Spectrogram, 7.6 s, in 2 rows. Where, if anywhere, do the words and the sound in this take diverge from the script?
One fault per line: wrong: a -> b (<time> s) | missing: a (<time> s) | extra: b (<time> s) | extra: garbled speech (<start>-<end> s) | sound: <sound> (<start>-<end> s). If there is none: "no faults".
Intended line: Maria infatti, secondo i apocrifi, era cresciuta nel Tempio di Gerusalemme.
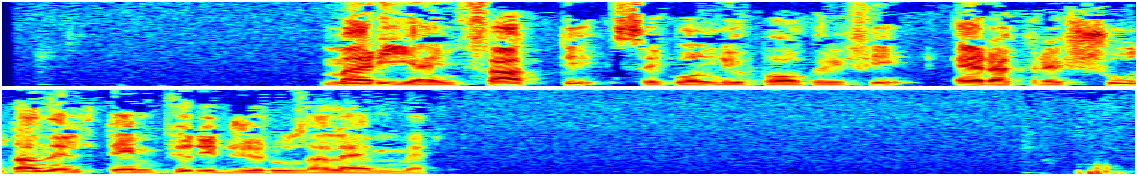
no faults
